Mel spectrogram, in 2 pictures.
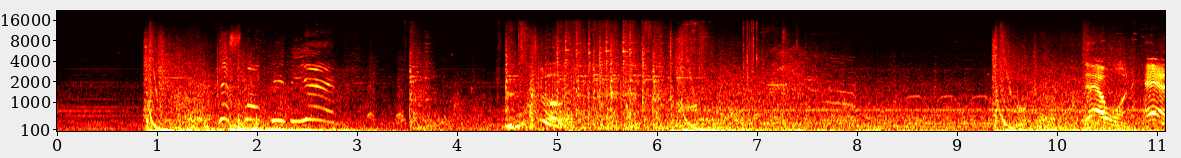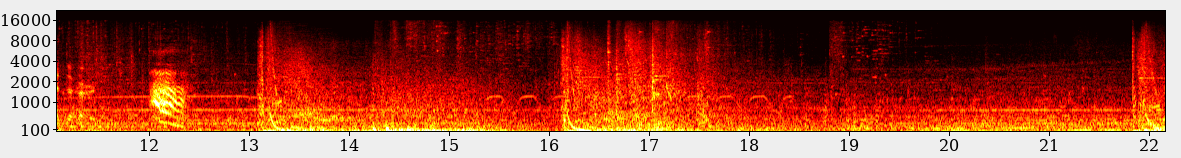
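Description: Explosions boom loudly now and then.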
